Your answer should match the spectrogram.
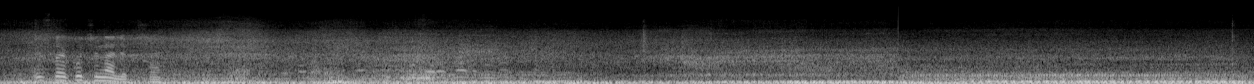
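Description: Yamaha MT-07's parallel-twin engine running steadily at low speed, a low rumble that grows a little stronger in the last few seconds.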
